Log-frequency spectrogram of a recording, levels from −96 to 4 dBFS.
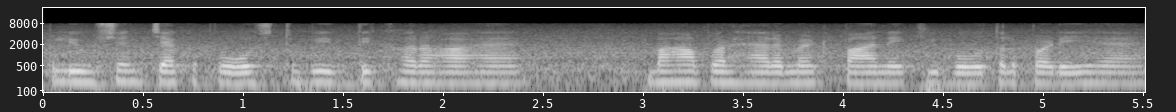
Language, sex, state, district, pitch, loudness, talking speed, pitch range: Hindi, male, Chandigarh, Chandigarh, 165 Hz, -18 LUFS, 165 wpm, 165-175 Hz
